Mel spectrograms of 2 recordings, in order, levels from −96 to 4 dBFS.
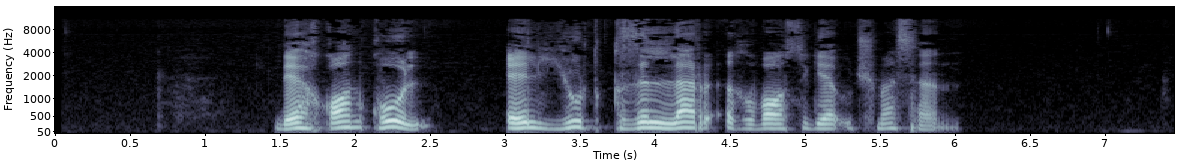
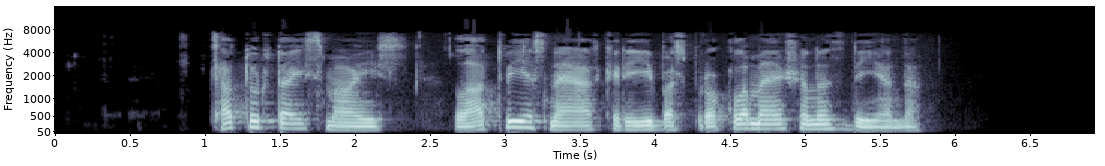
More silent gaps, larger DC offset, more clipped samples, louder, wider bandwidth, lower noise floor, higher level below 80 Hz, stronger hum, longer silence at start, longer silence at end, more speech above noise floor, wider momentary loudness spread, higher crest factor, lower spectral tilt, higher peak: neither; neither; neither; second, -18 LUFS vs -14 LUFS; first, 11.5 kHz vs 7.8 kHz; first, -76 dBFS vs -69 dBFS; second, -58 dBFS vs -52 dBFS; neither; first, 1.45 s vs 1.05 s; first, 1.6 s vs 1.15 s; first, 59 dB vs 55 dB; first, 16 LU vs 10 LU; about the same, 20 dB vs 16 dB; about the same, -7 dB/octave vs -6 dB/octave; about the same, 0 dBFS vs 0 dBFS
